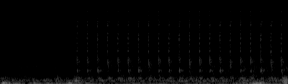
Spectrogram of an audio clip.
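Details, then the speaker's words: Gen 1 1UZ-FE V8 jetboat engine, off, running an injector test from the Link ECU software: a crisp, fast, even tick train. Each injector fires on test, so all work, which doesn't point to a broken wire. "give you working isn't ticking it's number two becomes number three they all work which doesn't point to a broken wire if all the injectors work"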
